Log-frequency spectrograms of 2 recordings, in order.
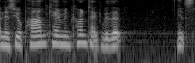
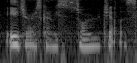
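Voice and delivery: soft conspiratorial whisper; 6 dB quieter than usual. A narrator's reading. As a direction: whisper it with glee. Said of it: "he whispered to you".

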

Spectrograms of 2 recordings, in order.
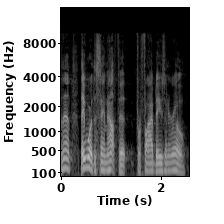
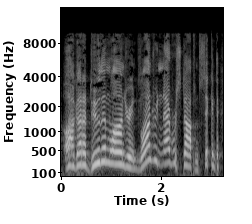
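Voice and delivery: higher, louder whining; mock whining complainer; 9 semitones higher, 7 dB louder than usual. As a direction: whine about laundry like a weary homemaker. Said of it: "complain that you've gotta".

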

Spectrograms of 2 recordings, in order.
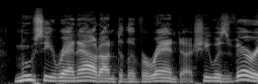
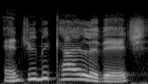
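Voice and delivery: higher-pitched scolding wife; woman's voice; 6 semitones higher than usual. A narrator's reading. Wife answering her husband from inside, higher woman's voice. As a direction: call back as a nagged wife. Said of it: "said a woman's voice from inside".

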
